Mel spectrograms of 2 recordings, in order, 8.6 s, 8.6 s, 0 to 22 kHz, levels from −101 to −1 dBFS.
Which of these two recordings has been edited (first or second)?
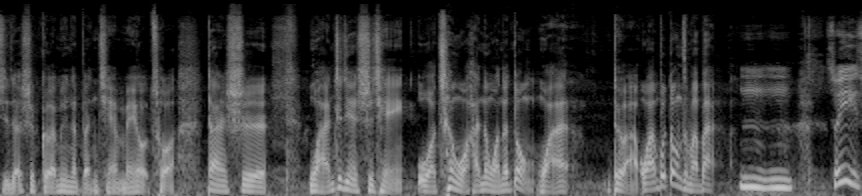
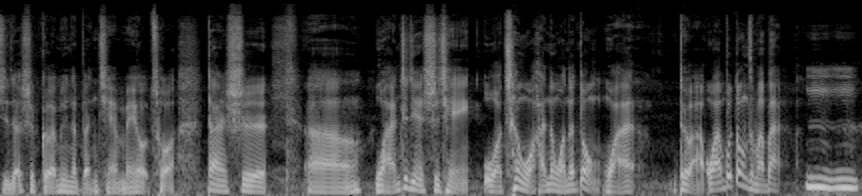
first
